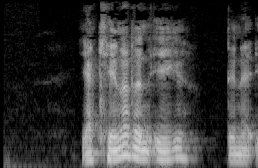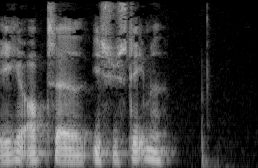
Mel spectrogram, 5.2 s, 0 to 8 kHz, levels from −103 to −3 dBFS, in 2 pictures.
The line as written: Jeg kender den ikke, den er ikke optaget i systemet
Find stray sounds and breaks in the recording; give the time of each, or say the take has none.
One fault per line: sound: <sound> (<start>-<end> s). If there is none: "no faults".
no faults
